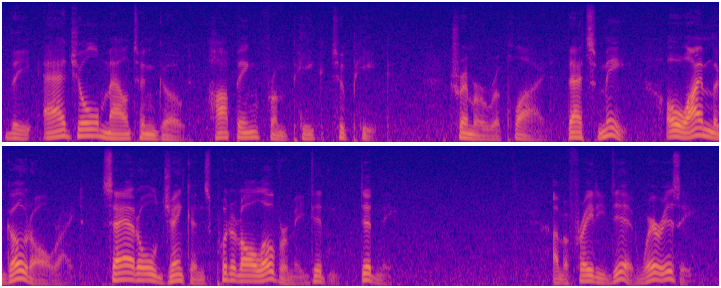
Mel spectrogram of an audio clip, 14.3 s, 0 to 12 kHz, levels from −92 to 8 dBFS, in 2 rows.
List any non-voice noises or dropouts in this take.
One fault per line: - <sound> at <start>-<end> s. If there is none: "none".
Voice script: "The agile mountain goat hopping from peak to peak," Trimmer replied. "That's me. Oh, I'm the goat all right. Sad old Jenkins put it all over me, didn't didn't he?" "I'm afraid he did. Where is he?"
none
